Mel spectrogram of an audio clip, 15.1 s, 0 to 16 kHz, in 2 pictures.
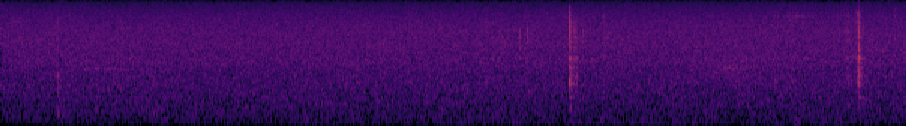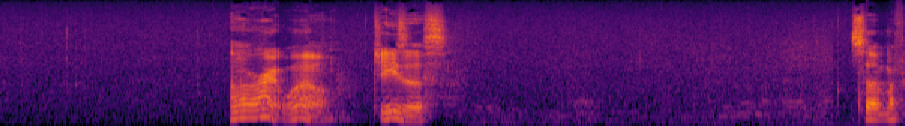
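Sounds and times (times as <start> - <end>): faint room hiss: 0.0 - 15.0.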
